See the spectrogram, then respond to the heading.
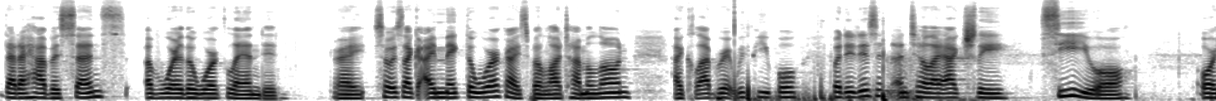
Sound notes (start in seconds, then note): none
